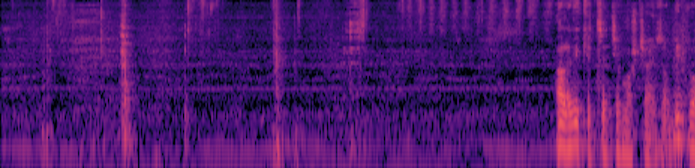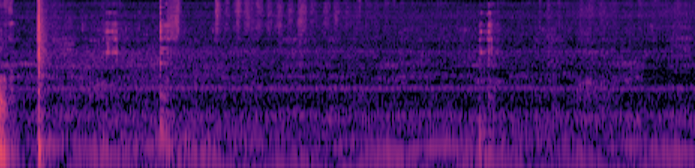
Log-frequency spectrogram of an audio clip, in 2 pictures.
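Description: Raw meat slaps softly onto a wooden board.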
